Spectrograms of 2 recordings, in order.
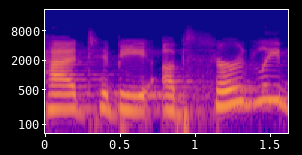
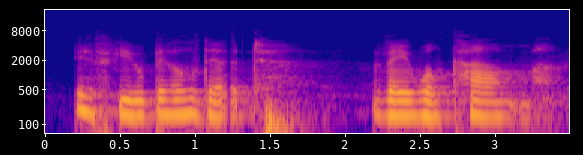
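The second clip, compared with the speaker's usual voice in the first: deep, booming god-like voice; 5 semitones lower, 5 dB louder than usual. Quoting the voice from the sky in Field of Dreams, in a booming sky voice. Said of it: "I've got a booming God voice".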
